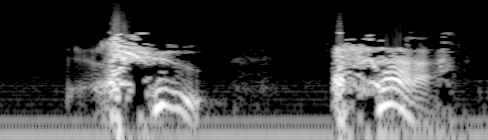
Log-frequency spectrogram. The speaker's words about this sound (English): Hey, now I'm just sneezing. I blame the cat.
